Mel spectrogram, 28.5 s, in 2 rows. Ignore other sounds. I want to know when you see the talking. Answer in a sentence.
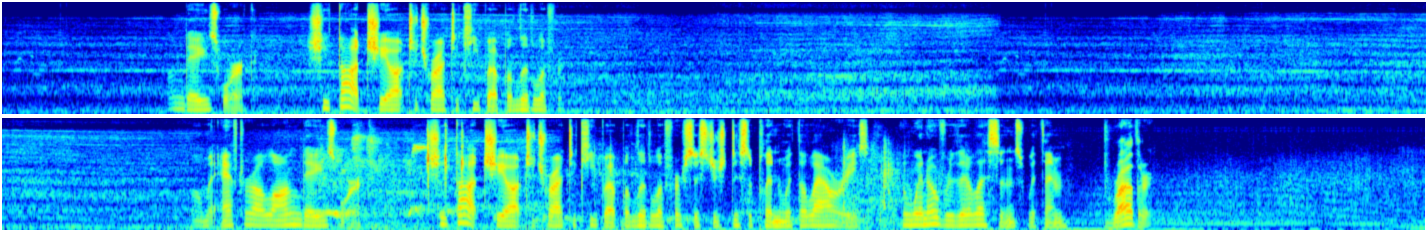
The talking can be heard from 1.6 to 5.6 s and from 16.1 to 25.8 s.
